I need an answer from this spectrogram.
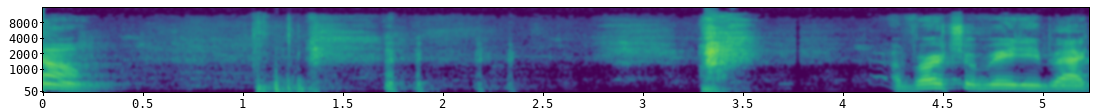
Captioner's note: laughter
